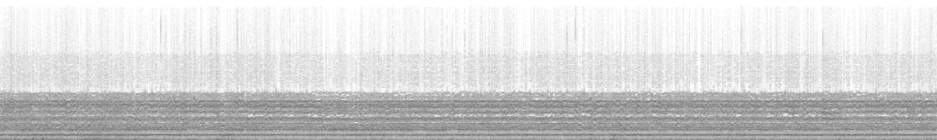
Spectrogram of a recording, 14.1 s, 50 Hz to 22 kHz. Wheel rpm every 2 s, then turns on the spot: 230, 230, 230, 230, 230, 240, 230.
none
